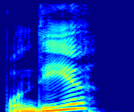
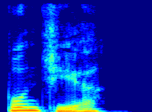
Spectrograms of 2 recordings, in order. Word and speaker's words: bom dia: In this case, we have a D sound in Portugal when D is followed by an E or an I, but you may remember Rafael pronounced these as a J sound, and I say bom dia and boa tarde, but he says bom dia and boa tarde.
